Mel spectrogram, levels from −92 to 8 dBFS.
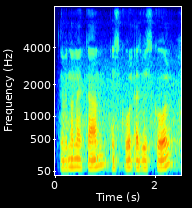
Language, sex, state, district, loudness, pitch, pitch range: Chakma, male, Tripura, Dhalai, -19 LUFS, 95 Hz, 90-100 Hz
